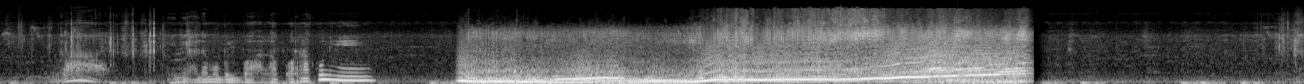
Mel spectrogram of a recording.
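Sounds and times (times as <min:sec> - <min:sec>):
race car engine revving: 0:04.6 - 0:10.4.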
